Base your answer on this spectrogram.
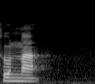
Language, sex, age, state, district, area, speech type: Telugu, male, 18-30, Telangana, Sangareddy, urban, read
